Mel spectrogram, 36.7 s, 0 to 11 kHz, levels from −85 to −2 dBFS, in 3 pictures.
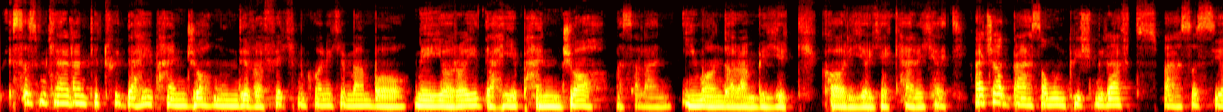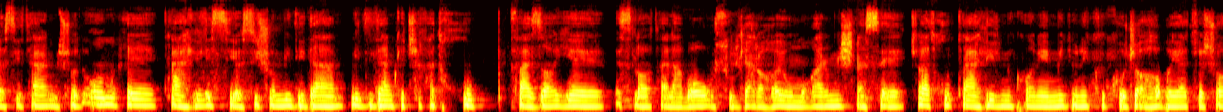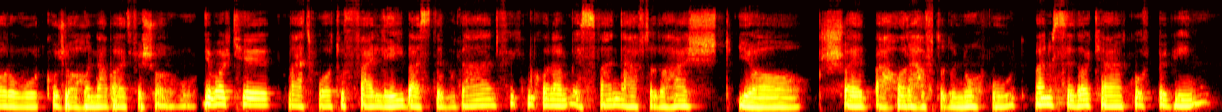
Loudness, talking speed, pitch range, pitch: -20 LUFS, 140 wpm, 120-145 Hz, 130 Hz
